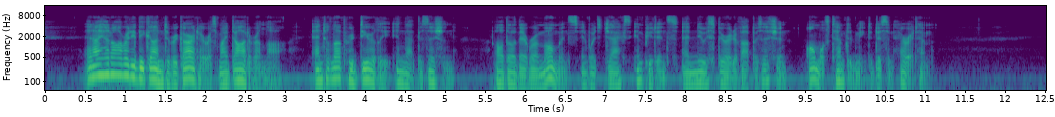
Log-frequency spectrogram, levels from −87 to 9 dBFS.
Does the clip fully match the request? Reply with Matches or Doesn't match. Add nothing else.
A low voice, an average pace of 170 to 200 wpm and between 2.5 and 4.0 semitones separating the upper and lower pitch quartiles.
Doesn't match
